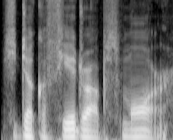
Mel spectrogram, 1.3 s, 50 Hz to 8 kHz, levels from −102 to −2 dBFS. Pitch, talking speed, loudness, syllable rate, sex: 100 Hz, 275 wpm, -17 LUFS, 5.0 syllables/s, male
